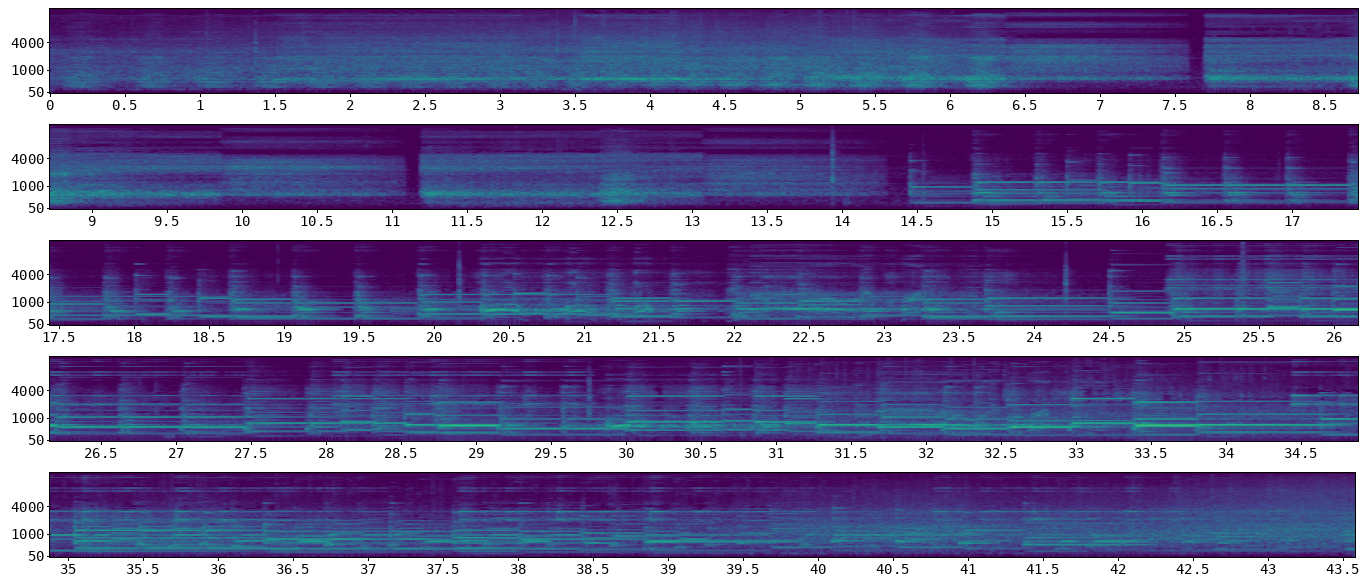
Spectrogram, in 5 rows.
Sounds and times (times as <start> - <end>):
Train: 0.0 - 14.5, 24.9 - 43.5
Music: 14.5 - 43.5.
